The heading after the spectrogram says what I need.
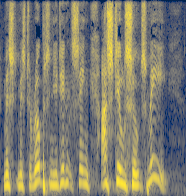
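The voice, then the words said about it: Strong Yorkshire accent. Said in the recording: “with a great Yorkshire accent”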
